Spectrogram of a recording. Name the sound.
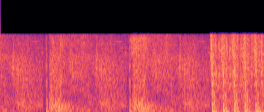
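gunfire sound effect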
